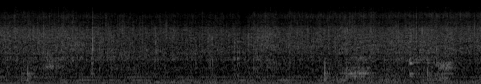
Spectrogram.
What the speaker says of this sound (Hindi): इसे भी हम वन मिनट के लिए फ्राई कर लेंगे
